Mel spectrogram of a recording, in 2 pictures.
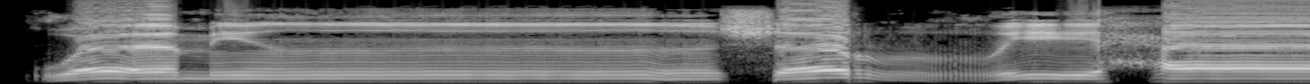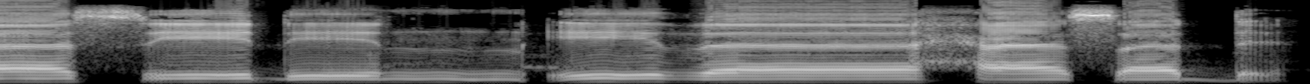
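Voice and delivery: slow chanted tajwid recitation with long held vowels; measured Quranic chant. Shown as a demonstration. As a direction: recite it slowly, stretching the long sounds. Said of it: "Mari kita baca".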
